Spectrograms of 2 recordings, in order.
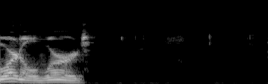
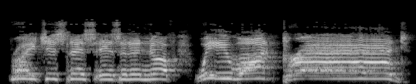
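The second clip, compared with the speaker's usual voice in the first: high, loud, dragged-out demand; angry demand; 14 semitones higher, 4 dB louder, slower than usual. A narrator's reading. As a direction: demand it furiously. Famished crowd demands.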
